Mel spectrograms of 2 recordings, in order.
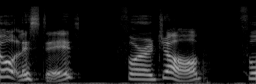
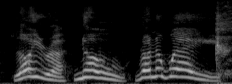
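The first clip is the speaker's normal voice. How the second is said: put-on accent from Norfolk; 3 semitones higher, 5 dB louder than usual. Repeating a line once heard on a TV show, in a Norfolk accent. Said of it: "That's that's like a Norfolk accent".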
